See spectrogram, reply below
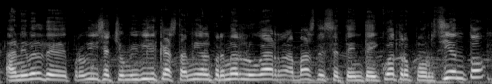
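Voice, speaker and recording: A man's voice: high voice, brisk. A man, a municipal official at an outdoor fair giving an earnest press interview, listing items and adding tag questions. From southern Peru.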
